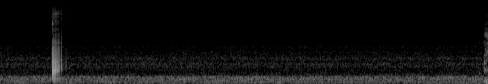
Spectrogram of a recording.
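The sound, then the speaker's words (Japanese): A single short, small fart, let out on purpose, pops out near the start, brief, followed by a low steady background hum with no talking. “おならが出そうなので出そうと思います。”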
